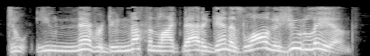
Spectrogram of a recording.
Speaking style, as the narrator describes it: he says angrily

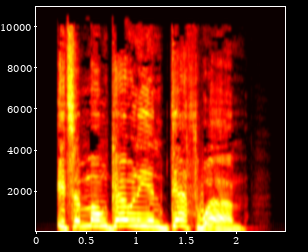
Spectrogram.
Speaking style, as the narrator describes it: Donnie and Red shouted in unison

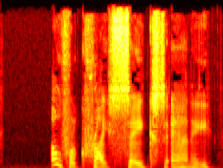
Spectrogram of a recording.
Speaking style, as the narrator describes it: snapped Tibbetts

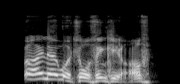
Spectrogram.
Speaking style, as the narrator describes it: said Estcourt, laughing

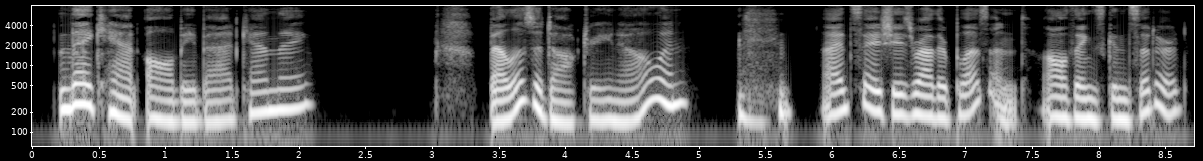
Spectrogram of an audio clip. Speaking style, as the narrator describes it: chuckled Morgan

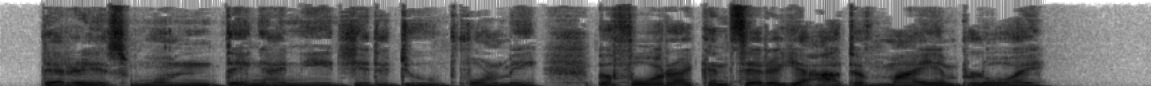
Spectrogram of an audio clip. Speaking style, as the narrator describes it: he said, his voice nearly growling

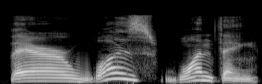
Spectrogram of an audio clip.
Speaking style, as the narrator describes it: said slowly, enjoying the way his parents were hanging on his every word

